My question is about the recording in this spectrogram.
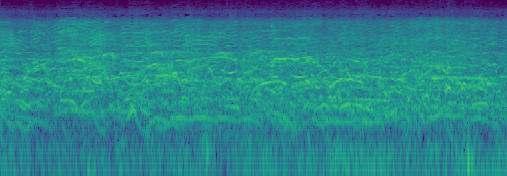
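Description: A crowd of schoolchildren shouting and talking all at once, many voices overlapping with no pause.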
